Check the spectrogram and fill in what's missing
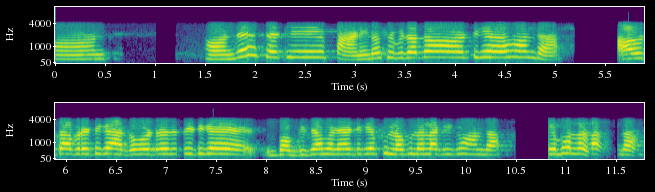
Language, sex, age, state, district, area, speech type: Odia, female, 18-30, Odisha, Nayagarh, rural, conversation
